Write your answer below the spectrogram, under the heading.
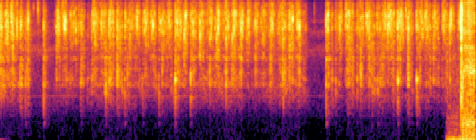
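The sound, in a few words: stirring liquid to dissolve yeast for baking dough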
